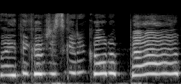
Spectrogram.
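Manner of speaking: put-on very high, very loud sobbing wail. Retelling mom calming down after the show: imitating mom sobbing. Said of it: "crying, sobbing".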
